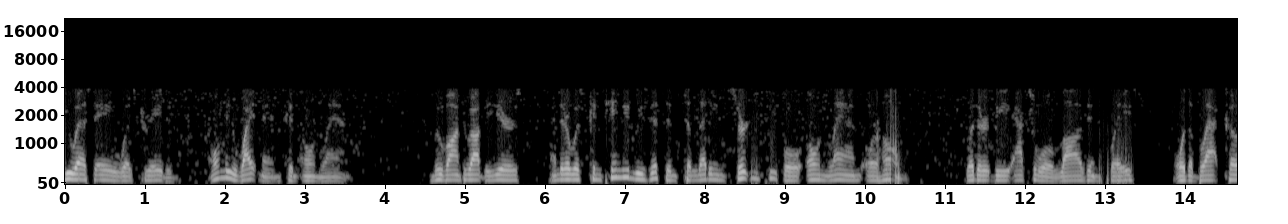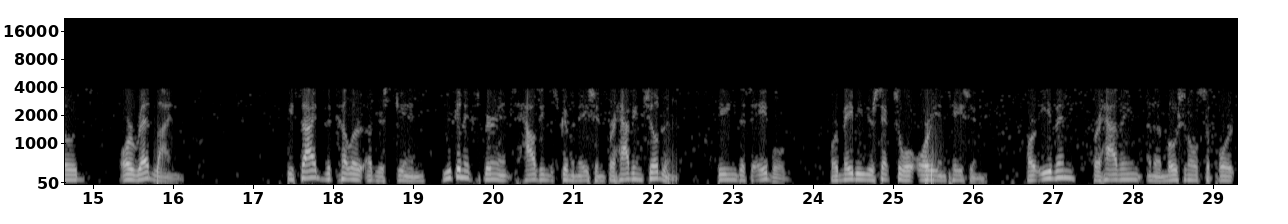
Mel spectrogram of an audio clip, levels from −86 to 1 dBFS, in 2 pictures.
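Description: Overdone noise removal runs throughout the speech: a noise reduction stage set far too strong pushes single frequency bands down or off whenever they sit near its noise estimate. The background drops and breaks up into twinkling specks. The link's sound fits 32 kbit/s G.726 ADPCM, and it suffers bit errors at 8.55–8.83 s, 10.26–10.48 s, 12.93–13.39 s, 15.77–15.87 s, 22.15–22.30 s and 25.40–25.55 s. Each flipped bit also knocks the decoder's step size and predictor off course, giving pops, rough bursts and brief jumps in level.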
